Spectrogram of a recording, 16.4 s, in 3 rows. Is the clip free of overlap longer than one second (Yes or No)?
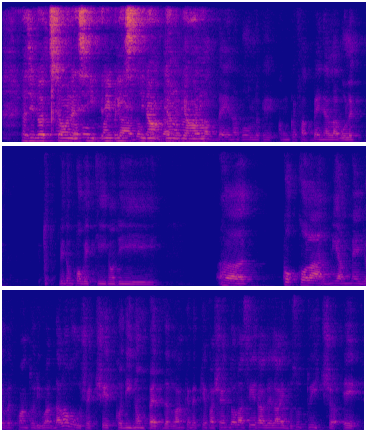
No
